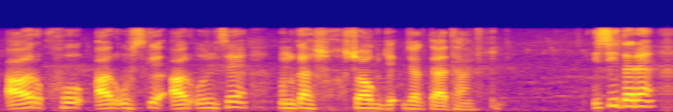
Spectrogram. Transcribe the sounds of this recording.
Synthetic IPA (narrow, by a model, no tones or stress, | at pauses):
ɔːɾxoɔːɾʊskeʔɔːɾʊnseʊnkaʃɔːkd͡ʒɐɡ̚t̪at̪ʰaː | ɪsit̪ɐɾə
